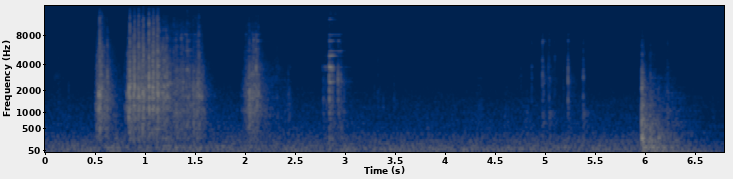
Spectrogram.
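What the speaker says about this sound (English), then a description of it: "Today we're going to use a 3/8 impact gun just for ease of disassembly and reassembly" A 3/8 inch impact gun loosening fasteners on the discharge manifold of a Versamatic clamped metal pump, with short, loud rattling bursts separated by quieter clicks and handling noise of parts.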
